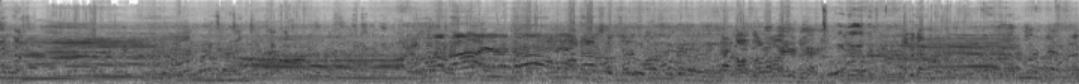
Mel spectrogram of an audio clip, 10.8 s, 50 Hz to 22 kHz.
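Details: At Dinajpur's Raniganj market on 23 October 2025, Sahiwal bull calves up for sale give low, wavering moos in the opening seconds, then fainter lowing amid constant crowd chatter and haggling over prices.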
